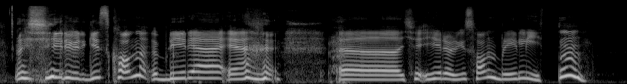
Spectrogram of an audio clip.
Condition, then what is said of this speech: None; typical speech.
